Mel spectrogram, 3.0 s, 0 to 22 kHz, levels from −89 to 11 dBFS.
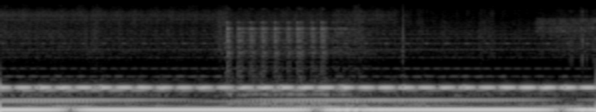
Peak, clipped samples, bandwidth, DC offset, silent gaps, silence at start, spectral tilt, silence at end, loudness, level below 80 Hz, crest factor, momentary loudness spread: -6 dBFS; under 0.1%; 1 kHz; under 0.1%; none; 0 s; -9.5 dB/octave; 0 s; -16 LUFS; -42 dBFS; 8 dB; 2 LU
